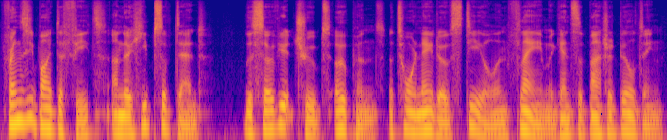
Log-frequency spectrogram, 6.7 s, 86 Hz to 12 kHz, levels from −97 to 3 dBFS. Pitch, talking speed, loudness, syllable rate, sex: 100 Hz, 200 wpm, -19 LUFS, 5.5 syllables/s, male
